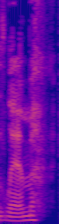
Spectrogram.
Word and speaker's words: Lim: So yeah, my name is Connie Kimberly Lim, and my artist name is MILCK. So my last name is spelled L-I-M, and my first two initials are C-K for Connie Kimberly, and I decided to scramble up my name.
